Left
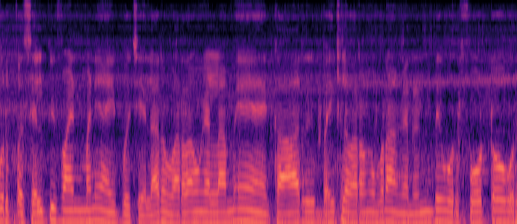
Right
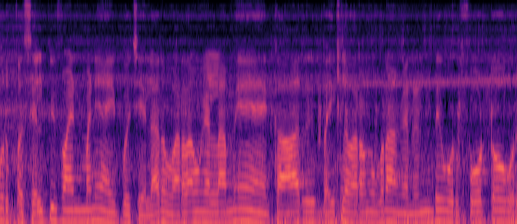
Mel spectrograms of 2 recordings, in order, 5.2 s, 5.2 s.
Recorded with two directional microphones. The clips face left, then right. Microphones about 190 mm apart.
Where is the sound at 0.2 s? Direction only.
35° left (ahead or behind).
